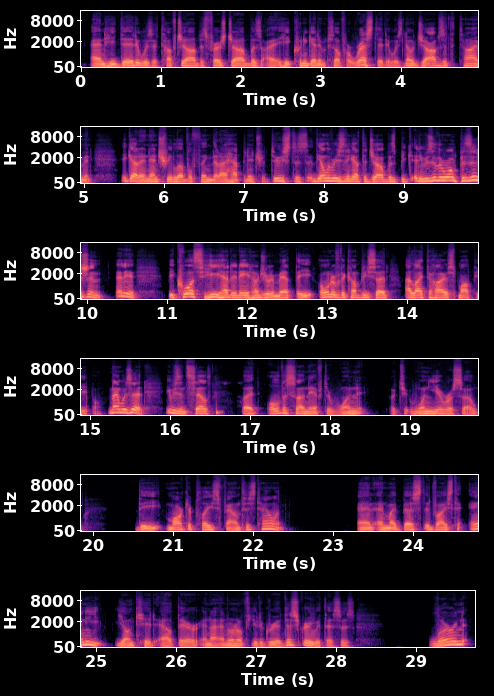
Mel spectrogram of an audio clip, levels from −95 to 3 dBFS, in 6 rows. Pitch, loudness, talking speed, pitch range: 120 Hz, -24 LUFS, 250 wpm, 115-140 Hz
